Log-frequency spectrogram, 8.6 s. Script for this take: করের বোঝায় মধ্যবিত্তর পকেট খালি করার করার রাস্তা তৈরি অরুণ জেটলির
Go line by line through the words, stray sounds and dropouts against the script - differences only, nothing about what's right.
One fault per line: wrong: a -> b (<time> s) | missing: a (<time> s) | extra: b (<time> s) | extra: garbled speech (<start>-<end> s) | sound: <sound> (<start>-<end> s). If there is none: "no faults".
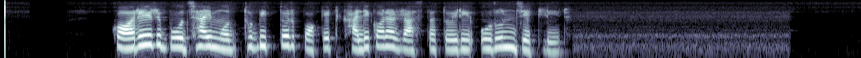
missing: করার (4.0 s)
